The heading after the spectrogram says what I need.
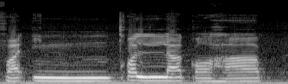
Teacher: فَإِن طَلَّقَهَا، نون پر اخفا، فَإِن طَلَّقَهَا لام کے اوپر زور لگا کر طلق کیونکہ مشدد حروف کو 2 دفعہ پڑھا جاتا ہے، ایک دفعہ ماقبل حرکت طا کے ساتھ اور ایک دفعہ اپنی حرکت کے ساتھ۔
